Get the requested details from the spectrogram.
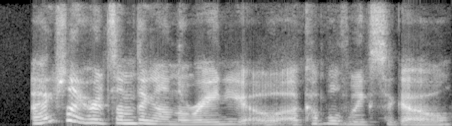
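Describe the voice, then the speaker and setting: The tone of this woman's voice is bright and sharp. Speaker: knitting and crochet technical editor. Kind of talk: interview. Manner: fast.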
